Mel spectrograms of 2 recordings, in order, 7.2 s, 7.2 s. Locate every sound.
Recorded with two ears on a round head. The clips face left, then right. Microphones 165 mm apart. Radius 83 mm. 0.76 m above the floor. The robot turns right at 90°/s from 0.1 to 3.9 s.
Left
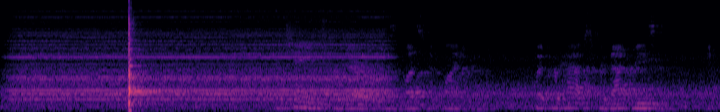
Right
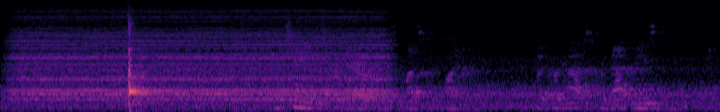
1.3 s dishes clattering: 45° left (ahead or behind), 0.5 m; by 1.5 s 60° left (ahead or behind), 0.5 m
2.7 s a man speaking: 25° right, 6.5 m; by 7.1 s 80° left, 6.5 m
